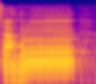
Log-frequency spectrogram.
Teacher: здесь у нас отсутствует назализация в размере двух огласовок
